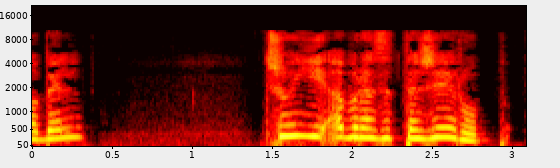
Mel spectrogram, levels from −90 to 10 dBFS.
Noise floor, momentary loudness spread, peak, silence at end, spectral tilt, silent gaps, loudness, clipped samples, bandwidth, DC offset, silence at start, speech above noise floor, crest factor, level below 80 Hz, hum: -60 dBFS; 7 LU; -4 dBFS; 0.1 s; -5.5 dB/octave; none; -18 LUFS; under 0.1%; 10.5 kHz; under 0.1%; 0 s; 42 dB; 16 dB; -42 dBFS; none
